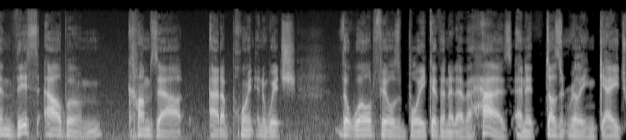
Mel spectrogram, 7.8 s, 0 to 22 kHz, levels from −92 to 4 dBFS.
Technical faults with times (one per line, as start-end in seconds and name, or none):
5.01-7.83 overdone noise removal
